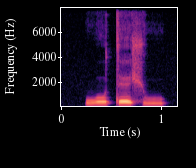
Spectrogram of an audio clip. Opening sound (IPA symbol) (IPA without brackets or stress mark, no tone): w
